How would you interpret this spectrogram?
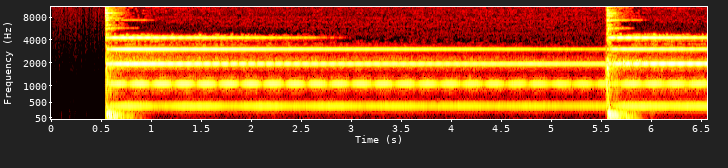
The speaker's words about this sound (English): I'm going to ring the bell again.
